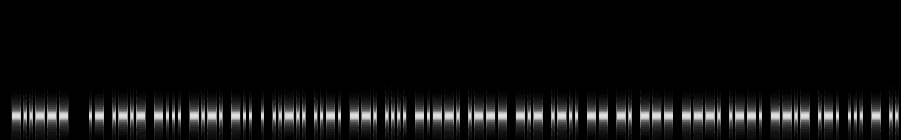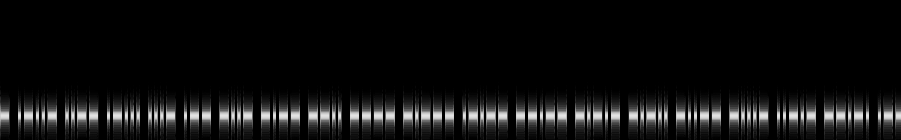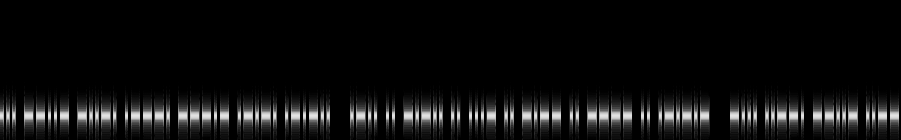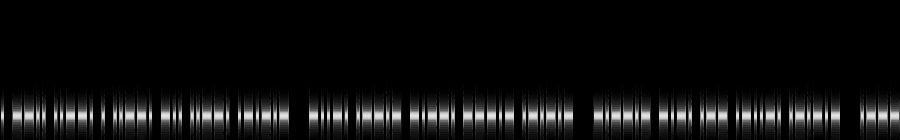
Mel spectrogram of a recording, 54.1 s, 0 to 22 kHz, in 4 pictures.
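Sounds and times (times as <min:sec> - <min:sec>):
Morse code tones at 700 Hz and 90 cpm: 0:00.0 - 0:54.0.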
